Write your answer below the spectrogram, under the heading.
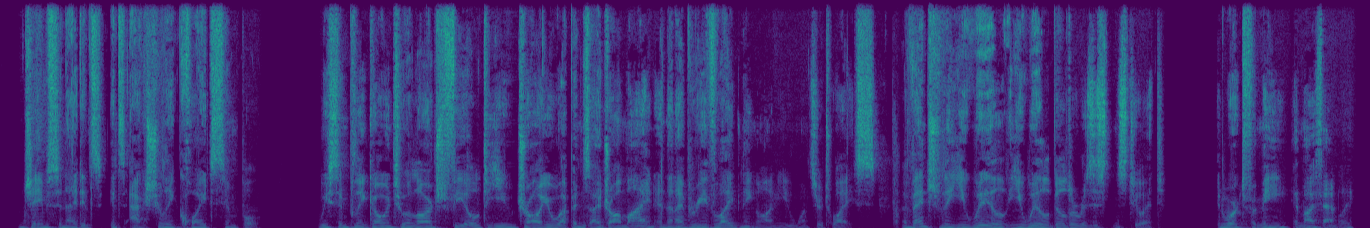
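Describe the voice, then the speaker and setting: A man's put-on character voice at medium pitch and a fairly quick pace, in a very clean recording with a silent background. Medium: actual play. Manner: earnest, blunt.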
